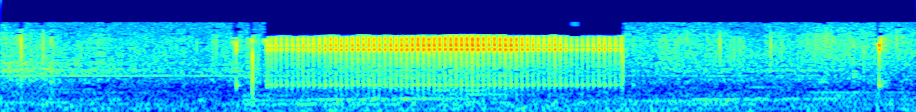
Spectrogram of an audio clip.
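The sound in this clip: A telephone ring sounds down the line as an operator connects a call to Long Beach: one sustained buzzing ring burst of nearly two seconds, with a faint click before it and another after it, over low line hiss.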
